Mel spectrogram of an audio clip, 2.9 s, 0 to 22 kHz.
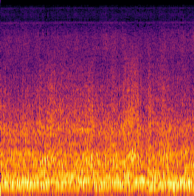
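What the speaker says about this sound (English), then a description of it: "Powered by two 500 horsepower Mercury inboards." An offshore powerboat driven by two 500 hp Mercury inboard engines races in a Super V class offshore grand prix off Daytona, a steady loud engine roar with broad spray and wind noise throughout, no talk.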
